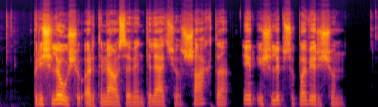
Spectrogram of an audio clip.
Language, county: Lithuanian, Klaipėda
